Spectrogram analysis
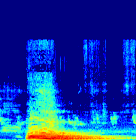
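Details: Lion at feeding time: a single loud, harmonic, growling roar that starts abruptly, holds steady for about a second and a half, then fades, with a quiet background.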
